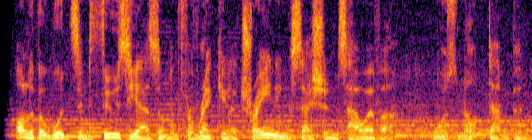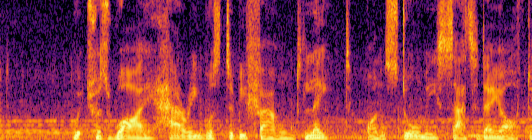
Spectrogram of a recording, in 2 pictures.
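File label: Audiobook, Light tone. Young, light & peppy. London.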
